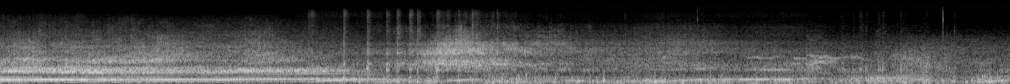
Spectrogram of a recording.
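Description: Tyres screech as a car slides around a bend.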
